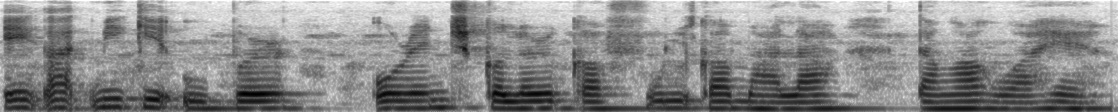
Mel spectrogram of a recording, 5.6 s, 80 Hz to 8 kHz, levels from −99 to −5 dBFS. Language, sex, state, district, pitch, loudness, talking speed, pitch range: Hindi, female, Arunachal Pradesh, Lower Dibang Valley, 185 Hz, -16 LUFS, 140 wpm, 180-190 Hz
